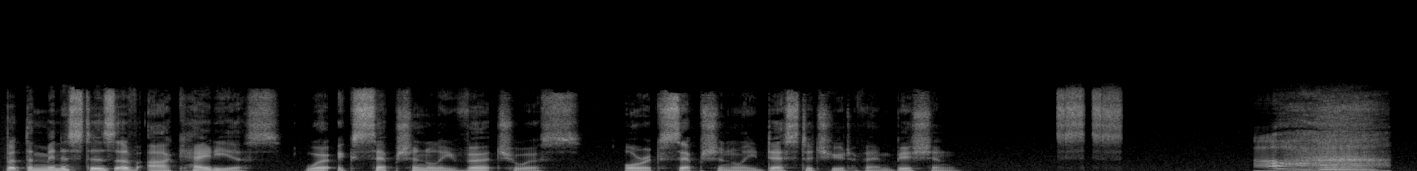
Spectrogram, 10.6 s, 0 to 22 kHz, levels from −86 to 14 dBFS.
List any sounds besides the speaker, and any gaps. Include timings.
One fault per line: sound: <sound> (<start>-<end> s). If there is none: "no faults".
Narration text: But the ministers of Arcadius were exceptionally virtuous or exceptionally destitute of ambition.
sound: laugh (7.9-8.4 s)
sound: breath (9.4-10.4 s)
